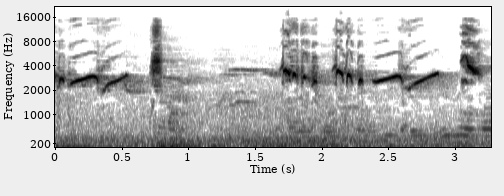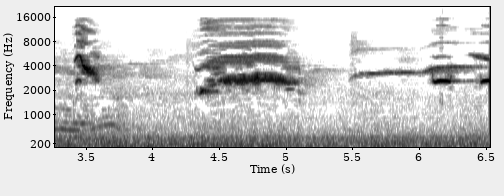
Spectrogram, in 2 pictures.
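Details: Oriental magpie-robin kept at home, singing in May with loud, varied whistled phrases: short upward slurs, sharp clicks and buzzy bursts, repeated in quick bouts with brief silences between.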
